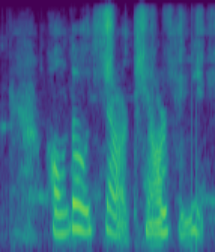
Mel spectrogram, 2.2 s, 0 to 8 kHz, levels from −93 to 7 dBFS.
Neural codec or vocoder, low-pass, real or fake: none; 7.2 kHz; real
